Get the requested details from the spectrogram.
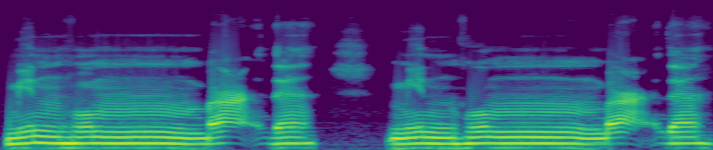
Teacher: Jadi di dengungkan ya selama dua harakat. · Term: ikhfa syafawi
